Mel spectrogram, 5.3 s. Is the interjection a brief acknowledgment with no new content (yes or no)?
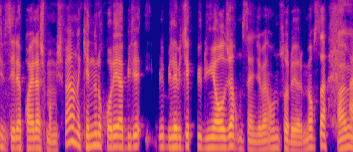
yes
